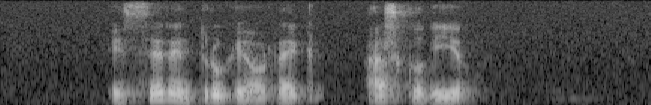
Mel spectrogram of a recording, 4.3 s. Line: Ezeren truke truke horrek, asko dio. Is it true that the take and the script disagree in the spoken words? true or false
true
